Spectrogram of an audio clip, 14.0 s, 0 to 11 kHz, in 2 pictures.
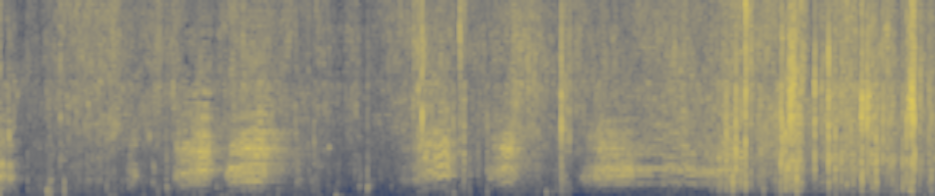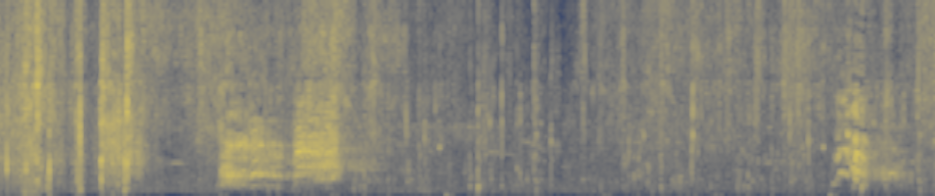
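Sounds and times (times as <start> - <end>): animal squealing cries: 1.3 - 2.3, 3.0 - 5.7, 13.2 - 13.9.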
